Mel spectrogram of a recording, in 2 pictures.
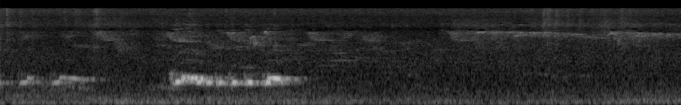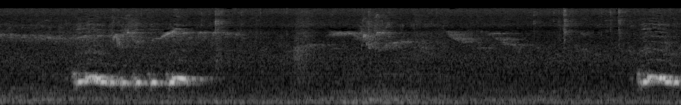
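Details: Zebra dove (perkutut), cemani-coloured crossing bird, in full Ketekdobel rhythm: short bursts of fast, trilled cooing notes recur about every four seconds, with faint high chirps of other birds in between.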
